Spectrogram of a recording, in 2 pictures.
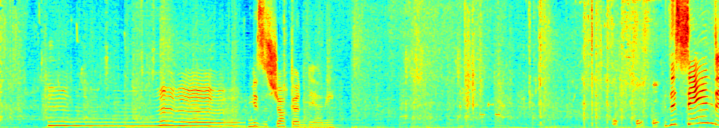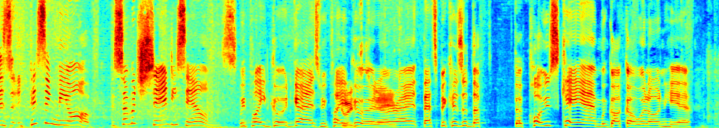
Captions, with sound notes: [Nervous whimper] He has a shotgun, Townie. The sand is pissing me off! There's so much sandy sounds. We played good guys, we played good, alright. That's because of the close cam we got going on here.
